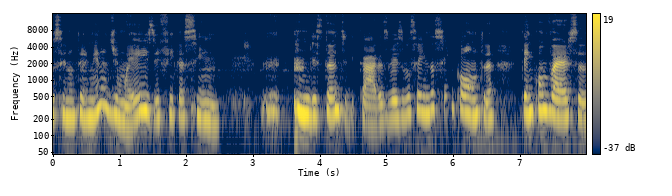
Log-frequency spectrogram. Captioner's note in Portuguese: limpando a garganta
